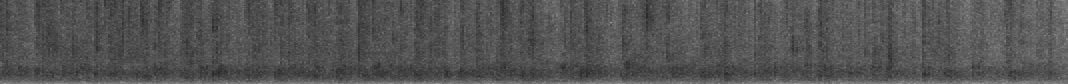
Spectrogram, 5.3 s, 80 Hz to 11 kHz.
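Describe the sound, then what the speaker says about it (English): Dense, steady applause from a large audience at an Apollo 50th anniversary reunion for the Honeysuckle Creek tracking station, filling the whole stretch at an even, loud level with no break. "give them a big round of applause."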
